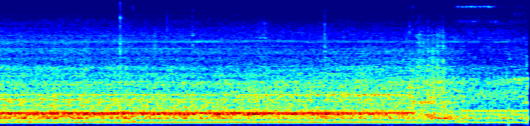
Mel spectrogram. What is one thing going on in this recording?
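A metal lathe hums steadily, then winds down and stops.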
